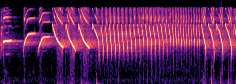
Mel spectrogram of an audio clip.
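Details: Canary song used to train songbirds, in the 'roll tembak' style with a water effect added: a few upslurred and downslurred whistles, then a long, rapid rolling trill of repeated notes.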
